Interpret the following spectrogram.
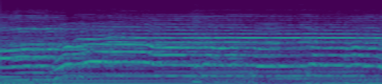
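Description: Karaoke singing into a microphone over a backing track: a sung note slides up about half a second in and is held for more than a second.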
